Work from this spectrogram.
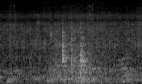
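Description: Onion and soaked rice sauté in a pot with a soft, steady sizzle, punctuated by a couple of quick stirring scrapes over about a second and a half.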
